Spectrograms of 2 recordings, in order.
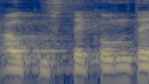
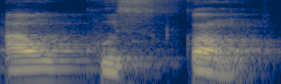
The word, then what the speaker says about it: Auguste Comte: Nah, jangan Auguste Comte ya, tapi Auguste Comte. Malu sama guru bahasa Inggris kalau bacanya Auguste Comte.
